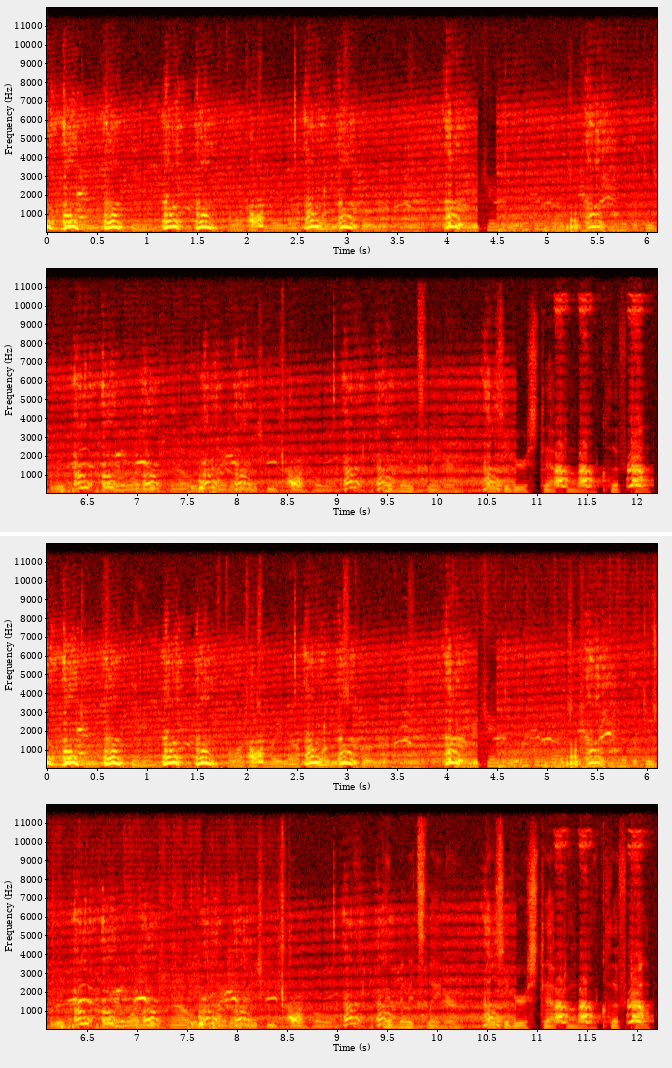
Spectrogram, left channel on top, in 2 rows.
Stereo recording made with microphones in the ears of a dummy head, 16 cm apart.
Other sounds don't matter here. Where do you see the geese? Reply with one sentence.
In this clip you hear the geese on the right.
